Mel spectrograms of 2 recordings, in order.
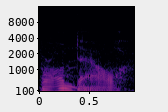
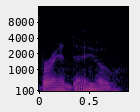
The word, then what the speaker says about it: Brondal: I just realized I've been saying her name wrong. It's Brondal. Brondal. Okay. Brondal instead of Brando.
